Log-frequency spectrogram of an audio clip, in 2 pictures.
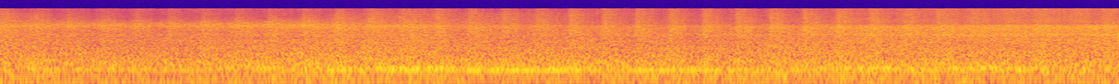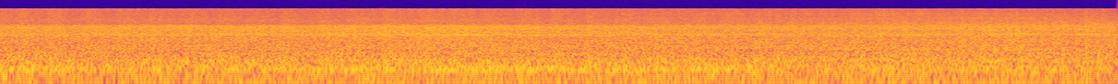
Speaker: ist ja klar die ganze ketten alles einzug der läuft jetzt quasi trocken also ohne material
